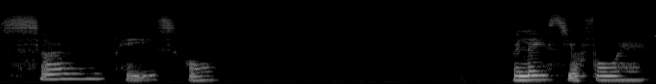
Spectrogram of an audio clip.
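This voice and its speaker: A woman whispers, soft-spoken. Her voice is somewhat breathy. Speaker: meditation guide. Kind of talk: guided meditation. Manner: slow, soft whispered meditation voice. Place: home room. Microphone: webcam.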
